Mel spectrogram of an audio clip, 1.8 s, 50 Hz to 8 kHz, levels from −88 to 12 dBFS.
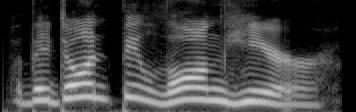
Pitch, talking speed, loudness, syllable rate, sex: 255 Hz, 170 wpm, -15 LUFS, 4.3 syllables/s, female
